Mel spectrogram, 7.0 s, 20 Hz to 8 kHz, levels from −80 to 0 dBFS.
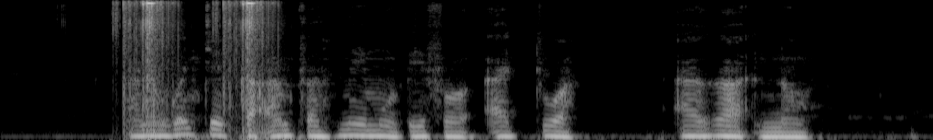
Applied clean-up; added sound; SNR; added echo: none; Coin (dropping); -5 dB; none.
